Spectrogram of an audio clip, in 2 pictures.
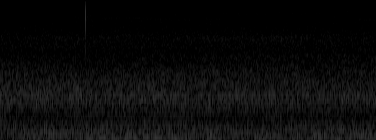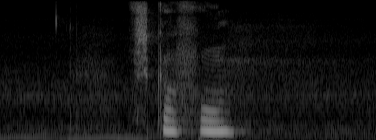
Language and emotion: Russian, neutral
